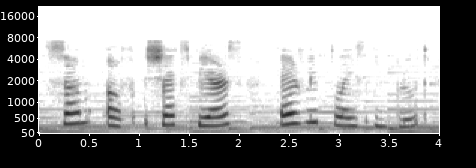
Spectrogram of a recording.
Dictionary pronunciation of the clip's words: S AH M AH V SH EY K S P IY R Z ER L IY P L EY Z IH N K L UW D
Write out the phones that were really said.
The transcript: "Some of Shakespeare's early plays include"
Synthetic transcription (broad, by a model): S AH M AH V SH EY K S P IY R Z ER L IY P L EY S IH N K L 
